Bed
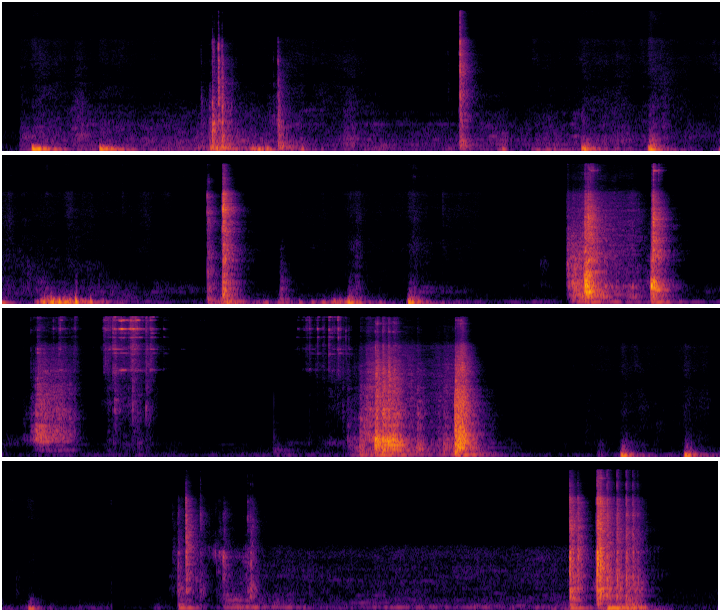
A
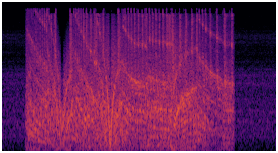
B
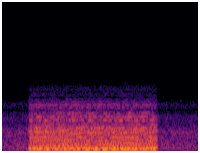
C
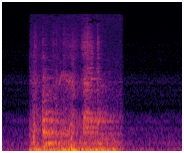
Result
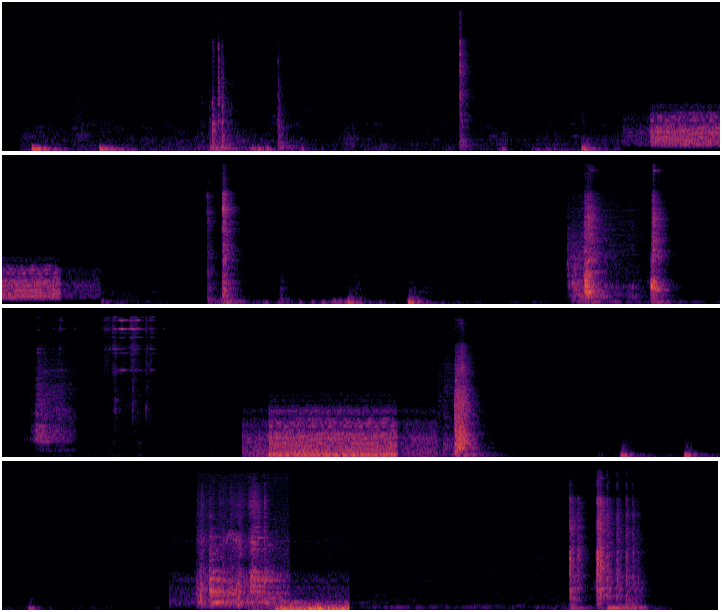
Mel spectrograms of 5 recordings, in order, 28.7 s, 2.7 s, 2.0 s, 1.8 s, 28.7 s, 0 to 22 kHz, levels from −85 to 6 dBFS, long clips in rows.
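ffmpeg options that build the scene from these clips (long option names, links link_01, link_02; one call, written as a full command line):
ffmpeg -i bed.wav -i cue0.wav -i cue1.wav -i cue2.wav -filter_complex "[2:a]asplit=2[link_01][link_02];[0:a]volume=-16dB[link_03];[link_01]asuperpass=centerf=450:order=12:qfactor=0.51[link_04];[link_02]acrossover=split=240|1200[link_05][link_06][link_07];[link_05]acompressor=threshold=-33dB:ratio=4[link_08];[link_06]acompressor=threshold=-39dB:ratio=4[link_09];[link_07]acompressor=threshold=-53dB:ratio=4[link_10];[link_08][link_09][link_10]amix=inputs=3:normalize=0[link_11];[3:a]acrossover=split=150[link_12][link_13];[link_12]adelay=790[link_14];[link_14][link_13]amix=inputs=2:normalize=0[link_15];[link_03]asplit=4[link_16][link_17][link_18][link_19];[link_16]atrim=end=6.214[link_20];[link_04]atrim=end=1.96,asetpts=PTS-STARTPTS,volume=-12.5dB[link_21];[link_17]atrim=start=8.166:end=16.764[link_22];[link_11]atrim=end=1.96,asetpts=PTS-STARTPTS,volume=-4dB[link_23];[link_18]atrim=start=18.716:end=23.214[link_24];[link_15]atrim=end=1.8,asetpts=PTS-STARTPTS,volume=-9dB[link_25];[link_19]atrim=start=25.006[link_26];[link_20][link_21]acrossfade=duration=0.004:curve1=hsin:curve2=hsin[link_27];[link_27][link_22]acrossfade=duration=0.004:curve1=hsin:curve2=hsin[link_28];[link_28][link_23]acrossfade=duration=0.004:curve1=hsin:curve2=hsin[link_29];[link_29][link_24]acrossfade=duration=0.004:curve1=hsin:curve2=hsin[link_30];[link_30][link_25]acrossfade=duration=0.004:curve1=hsin:curve2=hsin[link_31];[link_31][link_26]acrossfade=duration=0.004:curve1=hsin:curve2=hsin" out.wav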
